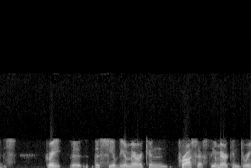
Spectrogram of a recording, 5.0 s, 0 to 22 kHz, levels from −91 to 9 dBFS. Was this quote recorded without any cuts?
no; 2 cuts; at 1.4 s, 2.2 s

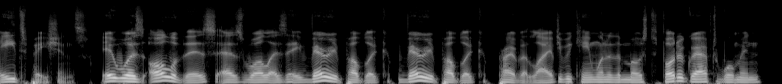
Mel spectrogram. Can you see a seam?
yes; 3 cuts; at 0.9 s, 4.0 s, 5.6 s

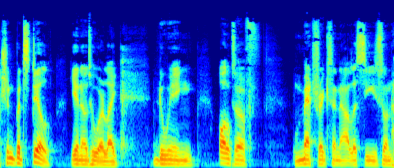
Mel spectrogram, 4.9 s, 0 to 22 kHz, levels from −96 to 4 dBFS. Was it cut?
yes; 3 cuts; at 1.1 s, 2.9 s, 3.7 s

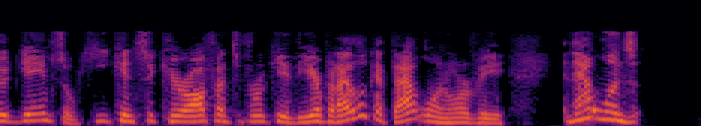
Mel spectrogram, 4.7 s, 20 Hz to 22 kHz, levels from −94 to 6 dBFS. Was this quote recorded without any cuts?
yes; 0 cuts

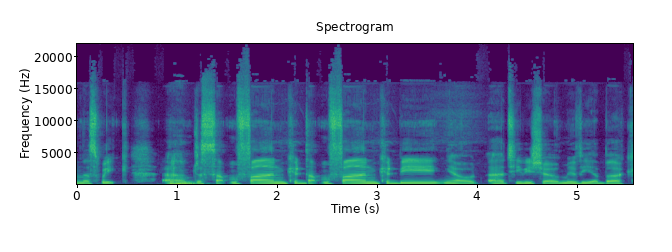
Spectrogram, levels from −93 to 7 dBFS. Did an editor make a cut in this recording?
yes; 1 cut; at 2.3 s

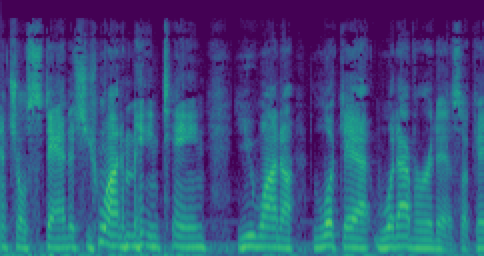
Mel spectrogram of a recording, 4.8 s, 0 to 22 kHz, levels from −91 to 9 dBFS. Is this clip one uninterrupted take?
yes; 0 cuts

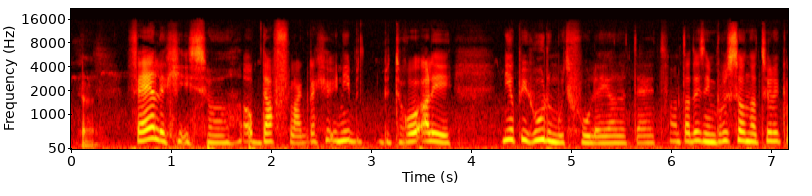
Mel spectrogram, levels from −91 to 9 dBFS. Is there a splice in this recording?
no; 0 cuts

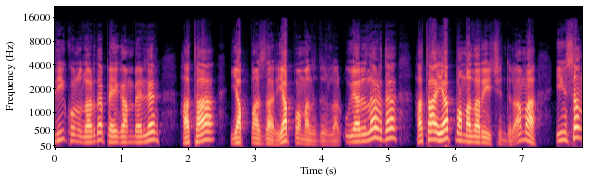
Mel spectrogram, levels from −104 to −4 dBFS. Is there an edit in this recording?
no; 0 cuts

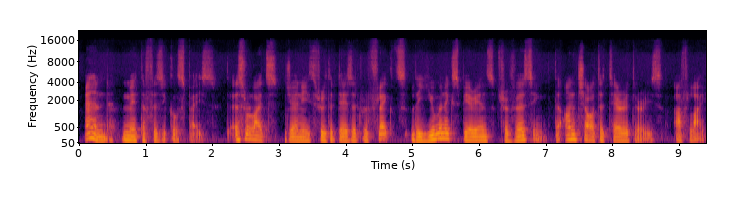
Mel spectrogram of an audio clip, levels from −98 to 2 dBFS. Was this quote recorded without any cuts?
no; 3 cuts; at 2.1 s, 3.1 s, 6.3 s

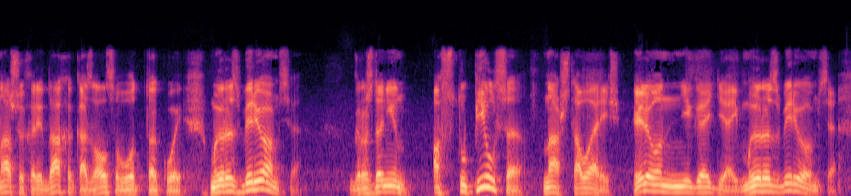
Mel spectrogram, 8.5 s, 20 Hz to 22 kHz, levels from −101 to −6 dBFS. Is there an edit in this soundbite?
no; 0 cuts

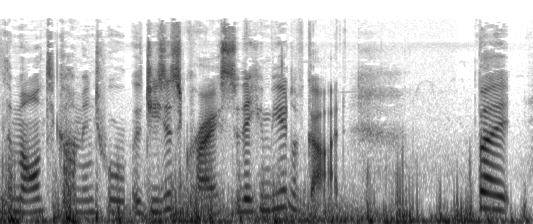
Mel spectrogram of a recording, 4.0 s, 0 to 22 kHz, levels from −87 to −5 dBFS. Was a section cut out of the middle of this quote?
yes; 2 cuts; at 0.9 s, 2.2 s

